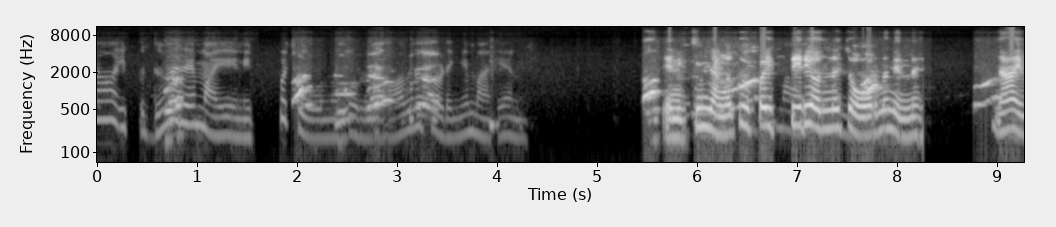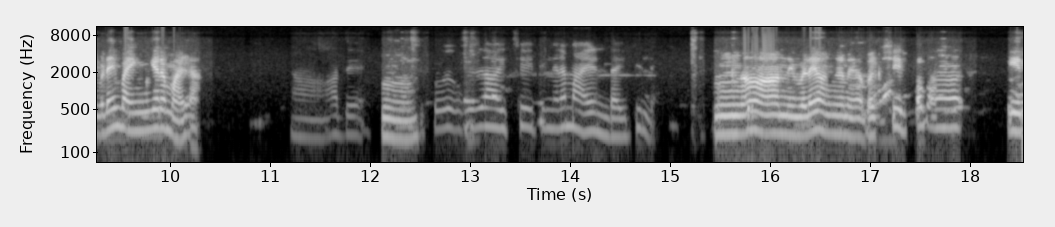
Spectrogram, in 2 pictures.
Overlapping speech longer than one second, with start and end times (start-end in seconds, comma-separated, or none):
5.8-8.2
